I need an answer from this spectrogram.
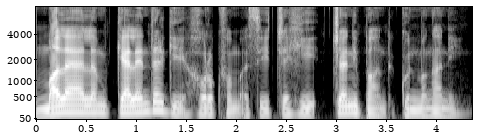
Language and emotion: Manipuri, neutral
